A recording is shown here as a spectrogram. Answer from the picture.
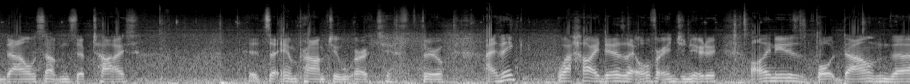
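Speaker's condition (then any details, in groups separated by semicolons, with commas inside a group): No condition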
